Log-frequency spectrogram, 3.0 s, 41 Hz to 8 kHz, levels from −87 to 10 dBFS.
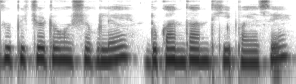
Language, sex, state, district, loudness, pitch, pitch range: Nagamese, female, Nagaland, Kohima, -14 LUFS, 185 Hz, 175-200 Hz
